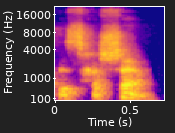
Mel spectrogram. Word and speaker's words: HaShem: for polaris it means we um pronounce it hashem and he it does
